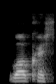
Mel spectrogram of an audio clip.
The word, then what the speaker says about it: Wyldecrest: And I pronounced the company name correct, right? Wyldecrest Services Ltd.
